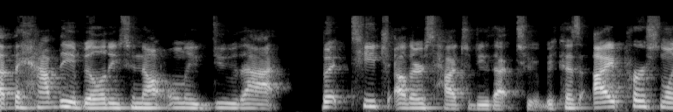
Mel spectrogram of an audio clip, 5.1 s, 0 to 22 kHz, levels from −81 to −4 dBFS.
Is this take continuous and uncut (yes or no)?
yes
